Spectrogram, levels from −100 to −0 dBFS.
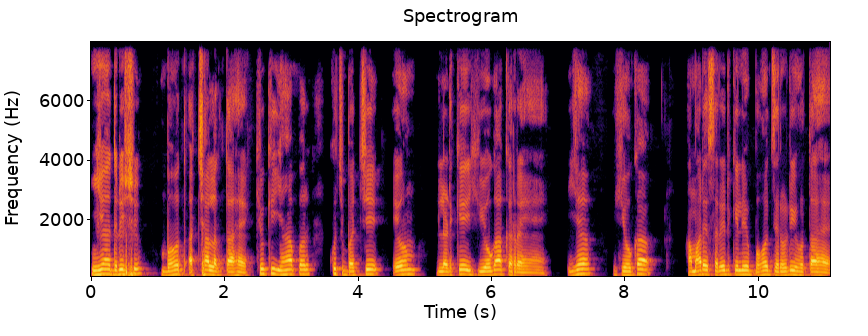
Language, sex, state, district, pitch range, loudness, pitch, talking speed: Hindi, male, Bihar, Jahanabad, 125-155 Hz, -15 LUFS, 145 Hz, 145 wpm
